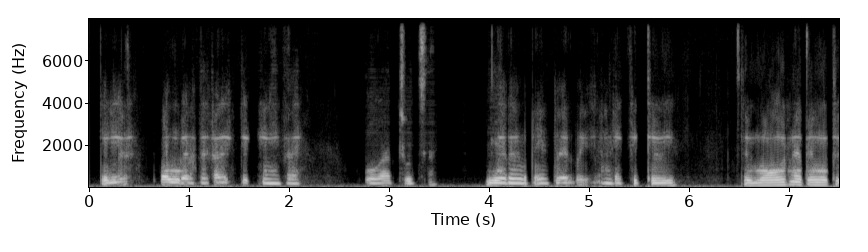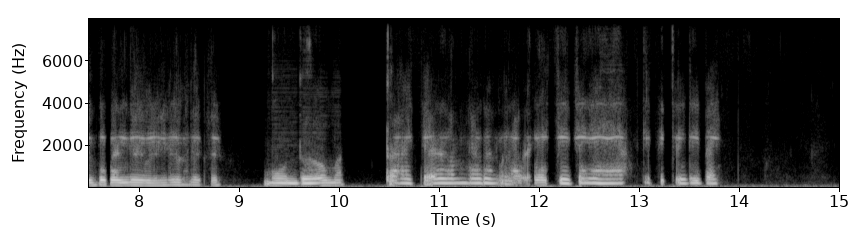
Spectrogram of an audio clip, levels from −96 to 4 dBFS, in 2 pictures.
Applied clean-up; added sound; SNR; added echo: neural diffusion model UNIVERSE++.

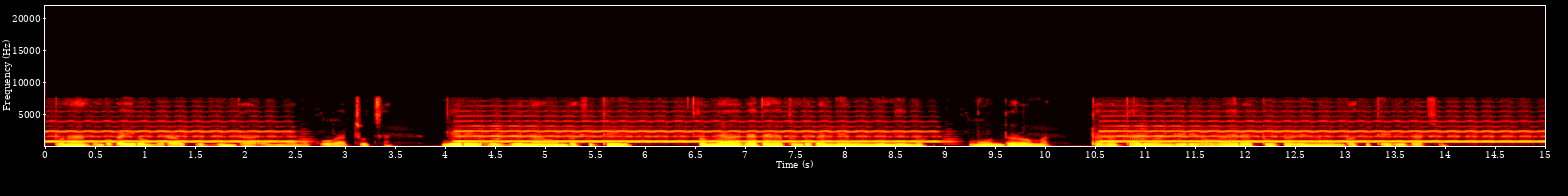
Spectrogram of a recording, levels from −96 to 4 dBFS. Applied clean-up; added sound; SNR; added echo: none; Wind instrument, woodwind instrument; 6 dB; none.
